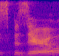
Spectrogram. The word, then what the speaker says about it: Spasaro: My name is Spazzaro. I was asked to spell it, so I'm going to do that.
